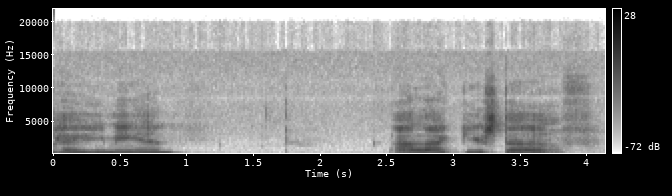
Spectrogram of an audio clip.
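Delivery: put-on Texas drawl, very high and slow. Speaker imagines people praising his work, voicing them in an imitated texas accent. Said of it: "they can use that accent if they want to".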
